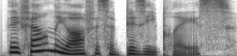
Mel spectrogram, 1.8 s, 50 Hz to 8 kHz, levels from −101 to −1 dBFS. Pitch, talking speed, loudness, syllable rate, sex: 205 Hz, 235 wpm, -16 LUFS, 6.8 syllables/s, female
